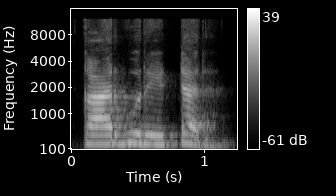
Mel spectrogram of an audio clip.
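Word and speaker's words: carburettor: double T ओ R again there इ stress on टी कार्बोरेटर तो double T ओ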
